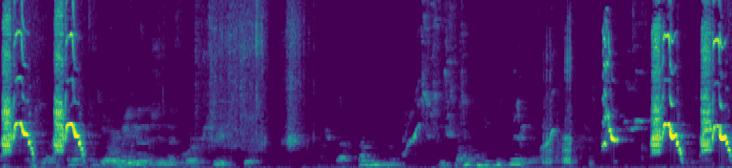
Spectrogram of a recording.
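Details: A Nias hill myna's natural voice for teaching other birds: loud harsh squawks open and close the clip, with low talking-like harmonic murmurs and brief whistles in between.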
